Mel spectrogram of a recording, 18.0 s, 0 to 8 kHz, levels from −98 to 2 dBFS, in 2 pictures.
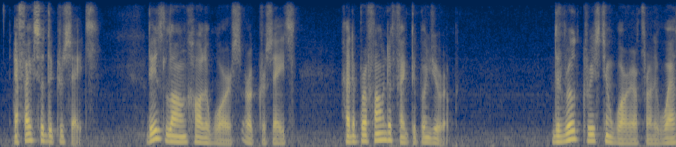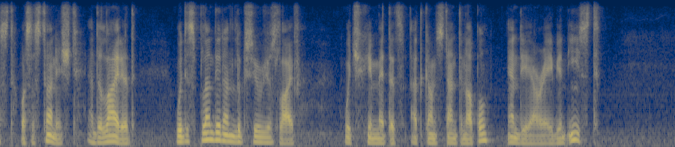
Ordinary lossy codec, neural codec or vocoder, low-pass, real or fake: Opus, 24 kbps; none; 7.2 kHz; real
